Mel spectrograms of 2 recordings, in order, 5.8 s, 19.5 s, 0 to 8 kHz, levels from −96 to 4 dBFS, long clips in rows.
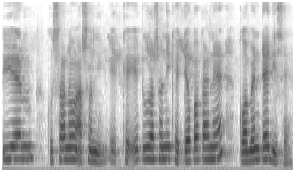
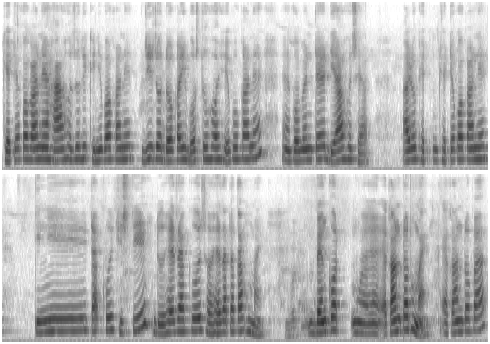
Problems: background sounds at intervals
